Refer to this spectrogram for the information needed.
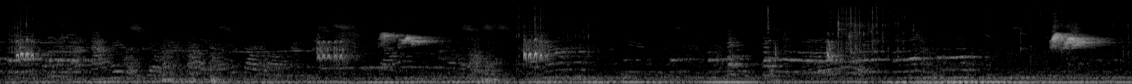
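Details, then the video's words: A red-whiskered bulbul sings as it bathes, giving short whistled and chirpy phrases at irregular intervals. Splashing water and a low background hum run throughout, with a loud bright note near the end. "Mào má lỡ mào lân vừa tắm vừa hót"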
